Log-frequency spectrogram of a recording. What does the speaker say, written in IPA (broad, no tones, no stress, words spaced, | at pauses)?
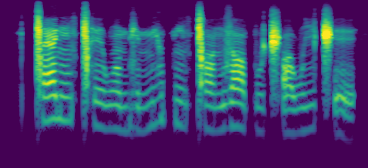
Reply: ǀæ ɾʲẽǀʰewõbʲæ mʲupʲẽǀɒ nzɒput͡ʃʼɒ wit͡ʃʼe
